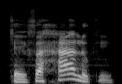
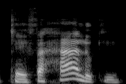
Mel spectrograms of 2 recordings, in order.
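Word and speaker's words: كيف حالكِ: okay for hey Lukie caifa hey Lukie as you can see the sign is now under the word and it is pronounced as an e okay for hey Luca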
